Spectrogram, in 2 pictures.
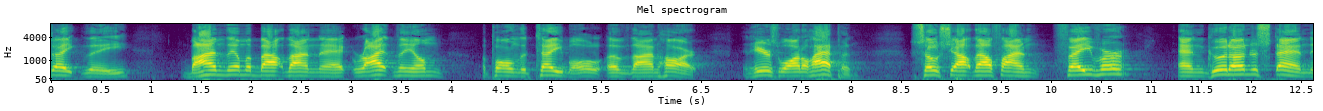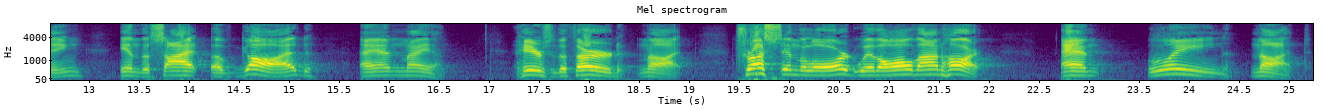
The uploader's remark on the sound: A message preached at Crossroads Baptist Church on Sunday night.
